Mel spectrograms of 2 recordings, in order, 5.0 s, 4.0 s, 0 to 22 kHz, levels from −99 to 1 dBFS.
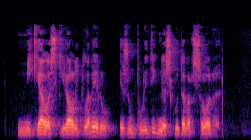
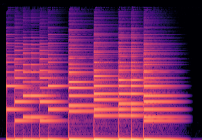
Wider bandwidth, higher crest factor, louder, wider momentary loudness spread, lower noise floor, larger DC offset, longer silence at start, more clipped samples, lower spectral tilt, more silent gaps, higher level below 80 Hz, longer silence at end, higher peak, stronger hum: second, 11 kHz vs 17.5 kHz; first, 20 dB vs 14 dB; second, -28 LUFS vs -17 LUFS; first, 12 LU vs 6 LU; first, -74 dBFS vs -38 dBFS; second, under 0.1% vs 10%; first, 0.35 s vs 0 s; neither; first, -3.5 dB/octave vs -1.5 dB/octave; neither; second, -74 dBFS vs -36 dBFS; first, 0.65 s vs 0 s; second, -8 dBFS vs 0 dBFS; neither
